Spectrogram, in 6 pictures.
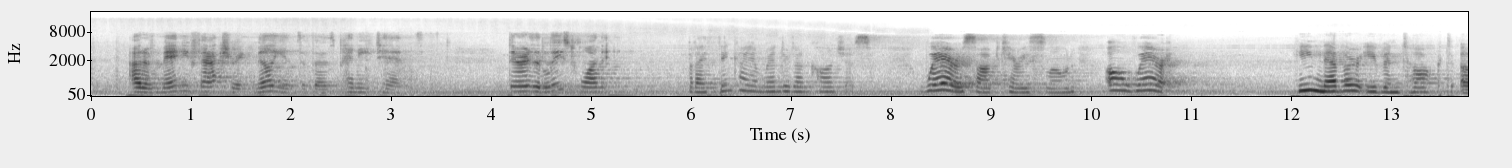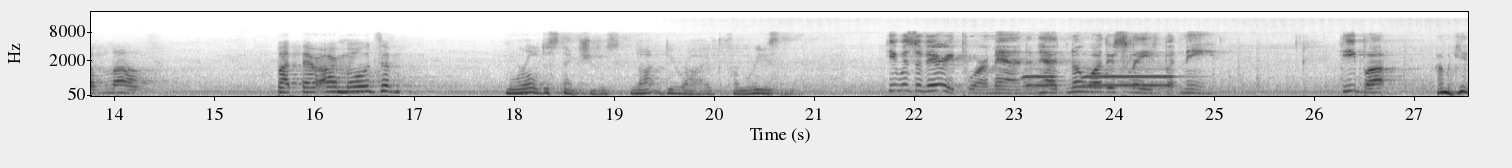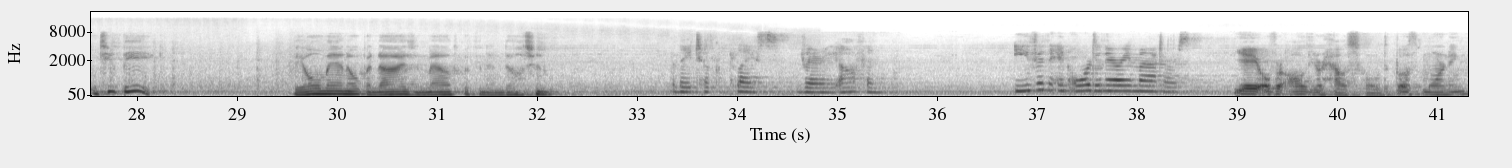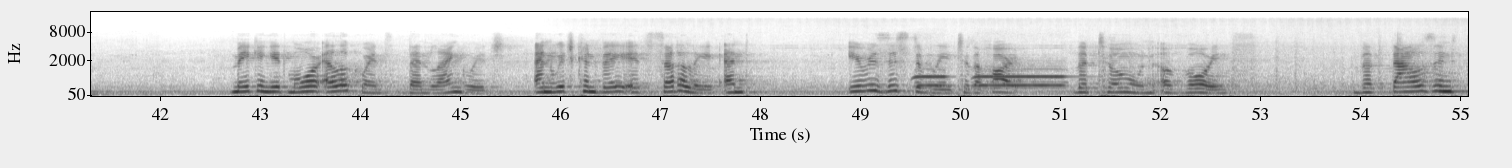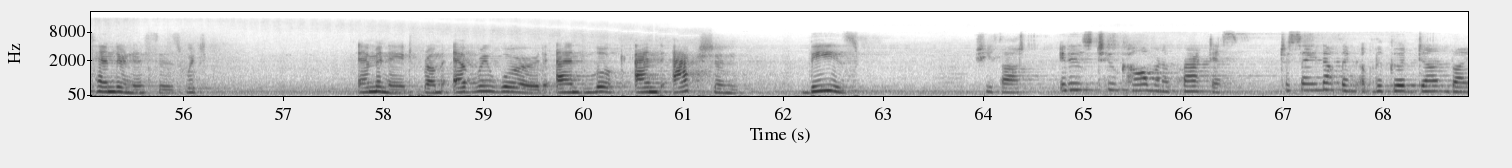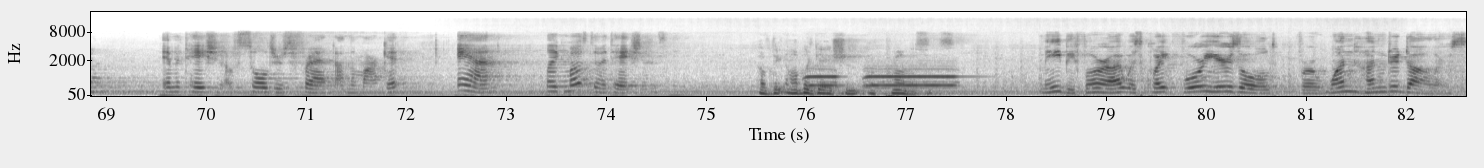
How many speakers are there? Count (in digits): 8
